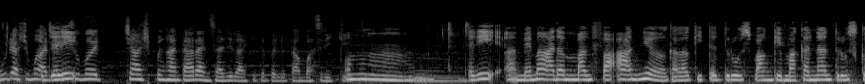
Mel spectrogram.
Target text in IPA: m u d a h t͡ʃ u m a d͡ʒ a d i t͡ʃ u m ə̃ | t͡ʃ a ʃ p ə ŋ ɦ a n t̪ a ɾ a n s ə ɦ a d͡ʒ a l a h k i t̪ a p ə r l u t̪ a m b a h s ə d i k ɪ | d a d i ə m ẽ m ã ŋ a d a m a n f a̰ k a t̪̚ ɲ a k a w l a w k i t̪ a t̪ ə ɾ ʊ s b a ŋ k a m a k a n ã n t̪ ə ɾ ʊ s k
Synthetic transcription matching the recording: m u d a h t͡ʃ u m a d͡ʒ a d i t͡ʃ u m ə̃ | t͡ʃ a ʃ p ə ŋ ɦ a n t̪ a ɾ a n s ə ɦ a d͡ʒ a l a h k i t̪ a p ə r l u t̪ a m b a h s ə d i k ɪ | d͡ʒ a d i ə m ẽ m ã ŋ a d a m a n f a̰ ʔ a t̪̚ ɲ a k a l a w k i t̪ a t̪ ə ɾ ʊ s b a ŋ k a m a k a n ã n t̪ ə ɾ ʊ s k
